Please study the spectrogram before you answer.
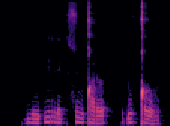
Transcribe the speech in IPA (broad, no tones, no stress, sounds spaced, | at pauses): ɠ i n ʔ i r e k s ʏ n ǃ a ɾ ə | ɗ u ǃ ɤ v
